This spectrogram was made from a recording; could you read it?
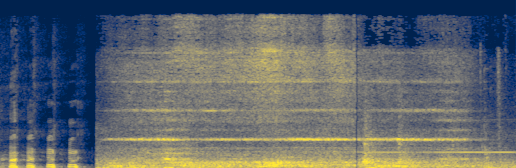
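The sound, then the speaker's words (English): After a brief burst of voices, a Docklands Light Railway train in London takes over with loud, sustained high-pitched wheel squeal and steady rumbling, continuous for several seconds. “They go to a body of water and there's a cameo from the Docklands Light Railway.”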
